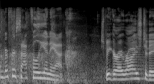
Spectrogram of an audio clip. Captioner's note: applause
